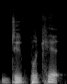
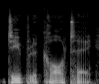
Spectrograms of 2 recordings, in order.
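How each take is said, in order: First: Said in the usual way. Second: "duplicate" said as doo-plih-kaw-TAY; comic "duplicate" with a long TAY ending; playful mispronunciation. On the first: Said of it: "Actually, it's, it's duplicate". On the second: Shown as a demonstration. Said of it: "way more fun to say duplicate".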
